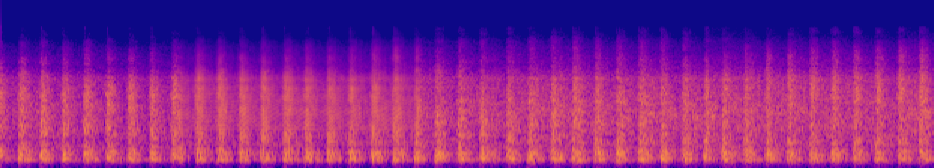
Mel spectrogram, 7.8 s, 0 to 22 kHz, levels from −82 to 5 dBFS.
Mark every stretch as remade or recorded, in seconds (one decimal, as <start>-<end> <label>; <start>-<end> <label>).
0.0-1.5 recorded; 1.5-3.5 remade; 3.5-7.8 recorded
